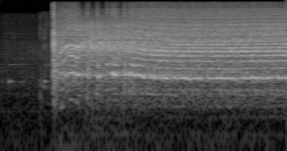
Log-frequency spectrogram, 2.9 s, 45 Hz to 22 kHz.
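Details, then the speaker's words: 6.7L Cummins no-start: starter spins fast and light with an even whir, a clack at first, no firing, turning over too freely as if no compression; no cooling-system pressure, blown head gasket or sheared cam gear considered. "It did like that a clack at first, like like it was pushing a rod out of the"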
